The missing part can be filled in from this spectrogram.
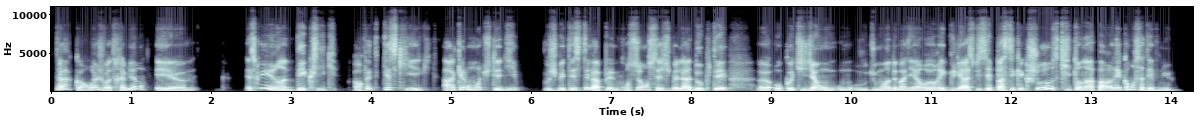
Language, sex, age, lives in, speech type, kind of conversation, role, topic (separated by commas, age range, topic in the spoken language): French, male, 35-39, France, conversation, podcast, host, Comment intégrer la pleine conscience dans une journée chargée ?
